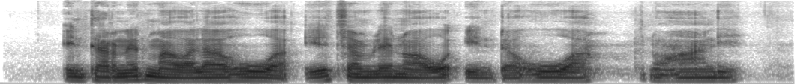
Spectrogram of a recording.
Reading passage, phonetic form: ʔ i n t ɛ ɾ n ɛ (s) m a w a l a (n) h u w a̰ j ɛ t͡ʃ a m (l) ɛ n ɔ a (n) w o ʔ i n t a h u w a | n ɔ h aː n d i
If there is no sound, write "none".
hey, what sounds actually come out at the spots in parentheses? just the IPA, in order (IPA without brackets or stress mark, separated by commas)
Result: t, none, l, none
